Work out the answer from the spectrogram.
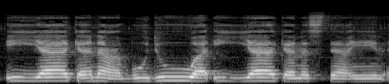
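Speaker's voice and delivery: نعبد with the dal dragged out long; stretched dal mistake. Shown as a demonstration. Teacher demonstrating the mistake of a stretched dal. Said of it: "so many people say".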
